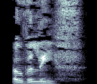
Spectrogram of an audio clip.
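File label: "overleaf", British English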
